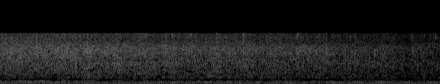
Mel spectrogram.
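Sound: loud applause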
